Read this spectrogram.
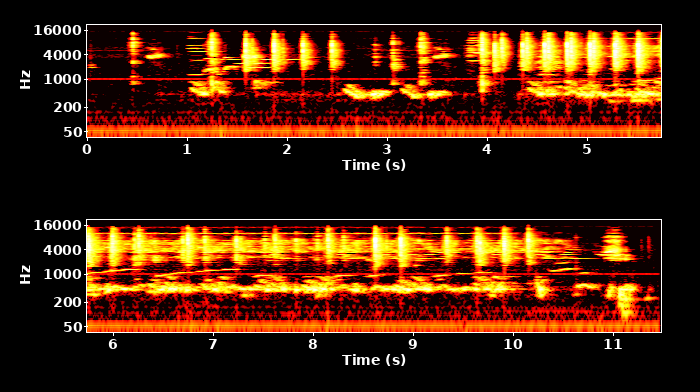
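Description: A video game vacuum whirs and rattles as it sucks up a ghost.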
